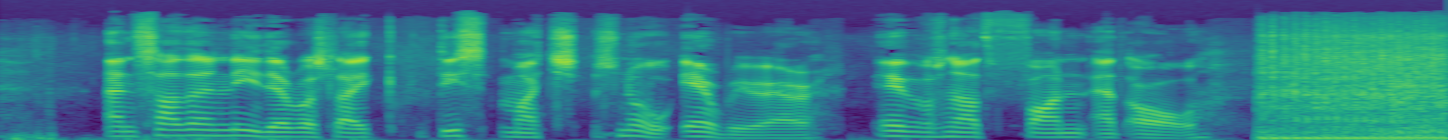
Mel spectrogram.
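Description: A young man talks calmly and close up.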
